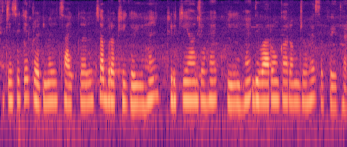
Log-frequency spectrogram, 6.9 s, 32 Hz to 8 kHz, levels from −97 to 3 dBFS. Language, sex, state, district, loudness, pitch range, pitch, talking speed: Hindi, female, Rajasthan, Nagaur, -19 LUFS, 175-190 Hz, 180 Hz, 175 wpm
